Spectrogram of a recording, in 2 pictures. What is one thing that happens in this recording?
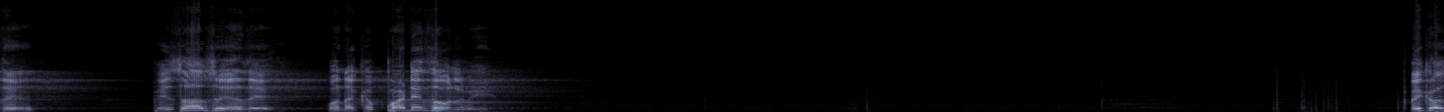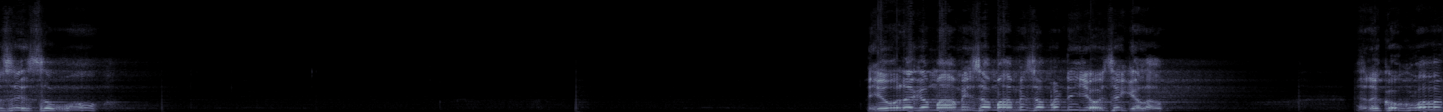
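An older man speaks with animation into a close microphone, pausing at length between phrases.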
